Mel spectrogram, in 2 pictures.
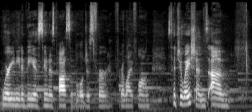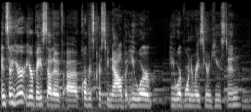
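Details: Adult female speaker; typical speech.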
